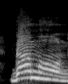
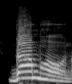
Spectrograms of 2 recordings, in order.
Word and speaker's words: ব্রাহ্মণ: যেমন দেখো আমরা বলছি ব্রাহ্মণ, কি বলছি, ব্রাহ্মণ। অর্থাৎ এখানে আগে কি উচ্চারিত হয়েছে, আগে ম উচ্চারিত হয়েছে, তারপর কি হ উচ্চারিত হয়েছে।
